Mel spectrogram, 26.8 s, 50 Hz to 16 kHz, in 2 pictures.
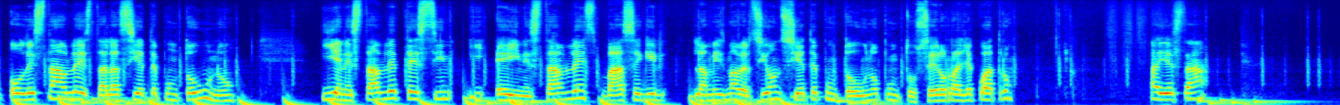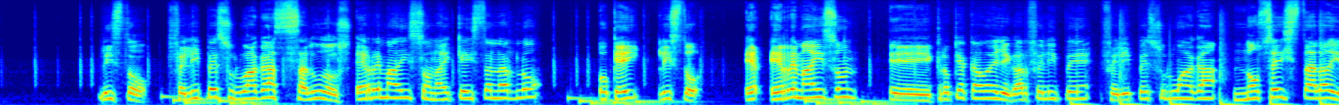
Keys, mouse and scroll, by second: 0.7-2.1 drag, 5.6-7.2 drag.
